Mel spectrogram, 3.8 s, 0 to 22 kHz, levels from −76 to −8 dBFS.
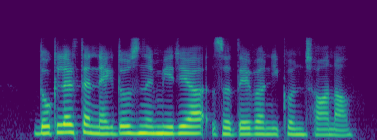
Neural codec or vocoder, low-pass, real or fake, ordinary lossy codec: codec, 16 kHz, 0.7 kbps, FocalCodec; 7.2 kHz; fake; MP3, 96 kbps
